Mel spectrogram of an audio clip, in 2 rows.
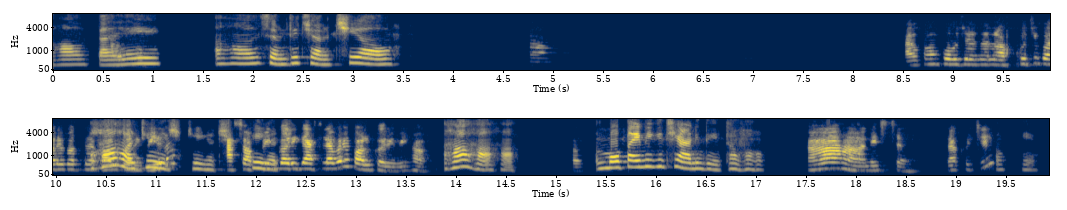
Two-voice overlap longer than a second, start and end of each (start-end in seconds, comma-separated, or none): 10.4-12.3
